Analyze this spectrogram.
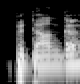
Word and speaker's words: Bidunga: Flory Bidunga. I'm very confused on this kid. Cart, can we talk about it? First of all, am I saying Bidunga correct? Bidunga. That's how I pronounce it.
